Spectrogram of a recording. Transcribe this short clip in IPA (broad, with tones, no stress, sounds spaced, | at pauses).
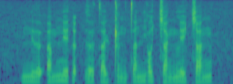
n ɨ˨˩ ə̯ ʔ a˧˥ m n e˧ ɗ a˨˩ t̚ ɣ əː˨˩ t̪ a˨˩˦ j ʈ ə˨˩˨ ŋ t̪ a˧˥ n j ɔ˧ c a˨˩˦ ŋ l e˨˩ c a˧˥ ŋ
